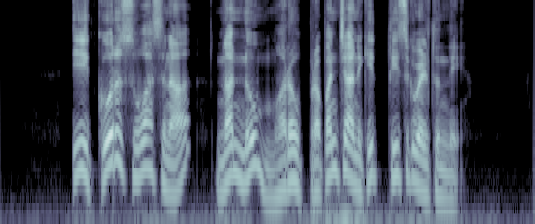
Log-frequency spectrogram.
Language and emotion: Telugu, happy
